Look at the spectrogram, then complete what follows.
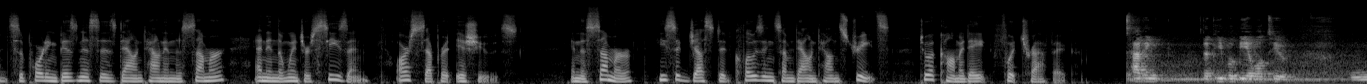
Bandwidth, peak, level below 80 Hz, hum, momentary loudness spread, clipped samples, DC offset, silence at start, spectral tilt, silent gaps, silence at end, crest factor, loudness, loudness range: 15 kHz; -6 dBFS; -56 dBFS; none; 12 LU; under 0.1%; under 0.1%; 0 s; -5.5 dB/octave; none; 0 s; 20 dB; -27 LUFS; 2 LU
